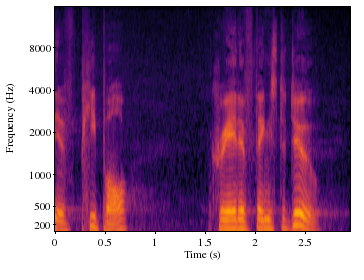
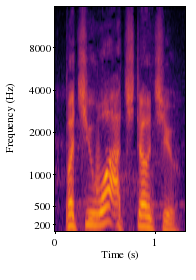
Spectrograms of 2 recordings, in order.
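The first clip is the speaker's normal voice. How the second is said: normal talking voice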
